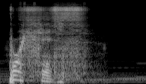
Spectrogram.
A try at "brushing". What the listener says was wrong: No. Brushing. Brushes would be plural. That would mean you have more than one brush.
